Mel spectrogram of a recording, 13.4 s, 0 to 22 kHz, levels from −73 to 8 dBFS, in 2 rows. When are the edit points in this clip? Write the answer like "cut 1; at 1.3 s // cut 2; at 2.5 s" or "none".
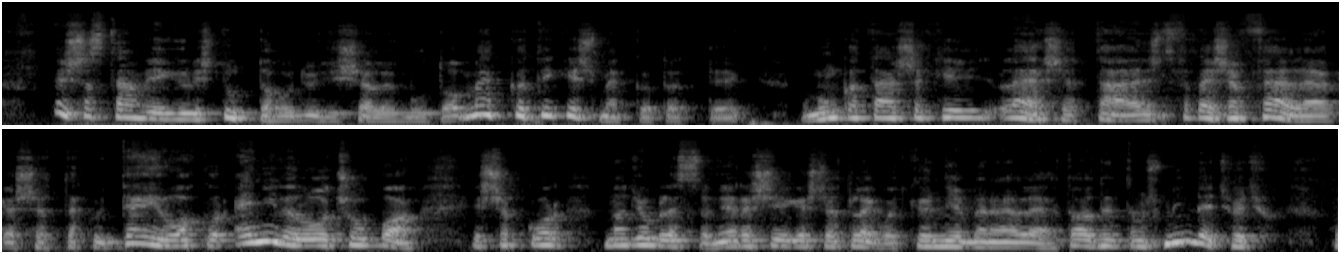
cut 1; at 3.9 s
